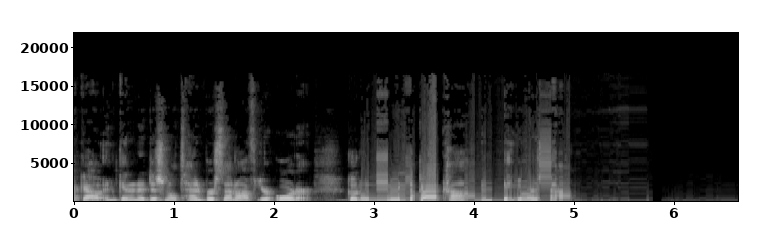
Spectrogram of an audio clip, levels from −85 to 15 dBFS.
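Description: From 2.87 to 3.65 s, audio likely stopped arriving in time, so the same short buffer was played over and over while the real speech was dropped. That is robotic sound from repeated short buffers: a rigid, metallic buzz near 188 Hz, which fits a loop of roughly 5 ms, that still loosely tracks the speech. Within that stretch, at 3.37 s, a stream segment was likely skipped, and the player jumped to the next piece of the stream. The speech leaps forward with a small blip. From 3.90 s to the end, the same buffer starvation is the likely cause of the robotic sound returning, at the same 188 Hz buzz. This time most but not all of the audio is replaced by repeats, so natural speech breaks through the metallic drone in places.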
